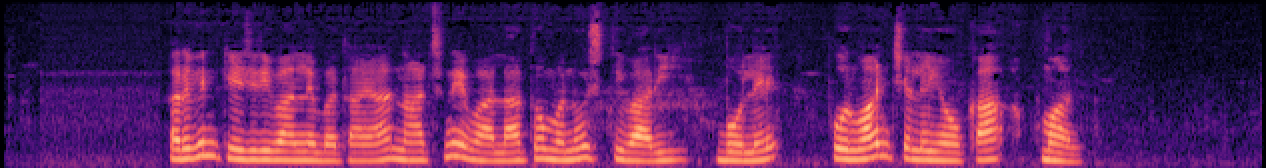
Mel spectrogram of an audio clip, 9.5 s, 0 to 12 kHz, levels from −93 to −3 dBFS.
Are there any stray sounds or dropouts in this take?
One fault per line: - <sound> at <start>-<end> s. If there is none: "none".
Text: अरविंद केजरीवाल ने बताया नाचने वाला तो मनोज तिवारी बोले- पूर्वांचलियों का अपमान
none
